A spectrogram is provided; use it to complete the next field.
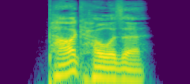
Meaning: dative of Parkhaus
- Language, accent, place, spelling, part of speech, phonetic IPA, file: German, Germany, Berlin, Parkhause, noun, [ˈpaʁkˌhaʊ̯zə], De-Parkhause.ogg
